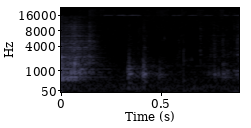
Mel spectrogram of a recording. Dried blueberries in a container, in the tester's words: Berries should be dried until they rattle when shaken. I have some blueberries here and you can really hear how they're rattling.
